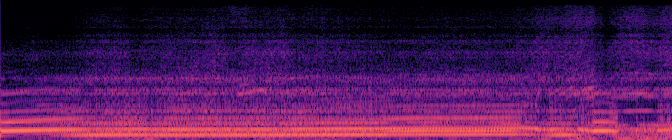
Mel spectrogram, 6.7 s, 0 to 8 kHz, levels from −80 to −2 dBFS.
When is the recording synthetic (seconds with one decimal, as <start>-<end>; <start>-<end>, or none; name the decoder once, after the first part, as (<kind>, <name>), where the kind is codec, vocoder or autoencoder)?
none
